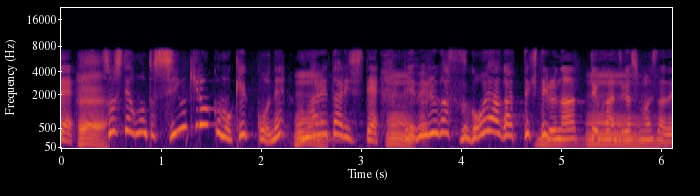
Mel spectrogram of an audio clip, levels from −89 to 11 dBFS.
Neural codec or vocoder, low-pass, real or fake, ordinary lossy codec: none; 7.2 kHz; real; none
